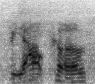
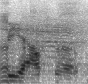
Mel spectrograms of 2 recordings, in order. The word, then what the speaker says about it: Fialkov: Just to correct you, my name is Fialkov, because my wife's sitting next to me, and she doesn't like when it's mispronounced. So it's Fialkov.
